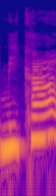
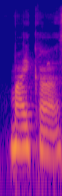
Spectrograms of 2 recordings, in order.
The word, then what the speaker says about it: Micah: favorite 3 pens said Mika, and I thought, ooh, that's interesting. I never thought of it that way. And then she herself introduced herself as Micah, so that's how you pronounce it.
